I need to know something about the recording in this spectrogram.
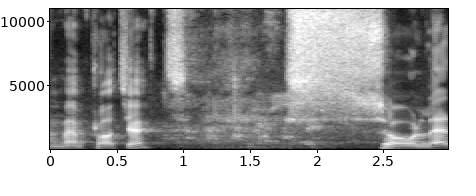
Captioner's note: audience chuckling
